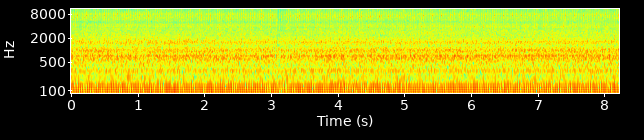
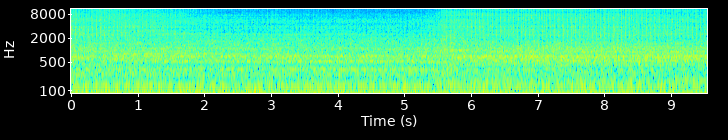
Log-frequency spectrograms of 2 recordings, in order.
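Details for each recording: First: Vauxhall Astra petrol engine idling with a faintly uneven low pulse and steady hiss: the cylinder 2 ignition coil is arcing out, so the spark doesn't reach the plug, causing the misfire. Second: Vauxhall Astra that had a cylinder 2 misfire from a broken coil pack. After the coil pack was replaced, it holds a smooth, steady idle with an even beat and no stumbles; no misfire.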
